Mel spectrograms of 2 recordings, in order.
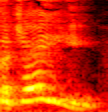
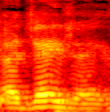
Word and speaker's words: Ajayi: And I was like, it's Ajayi. I said it right. And I come over here and say a JJ.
